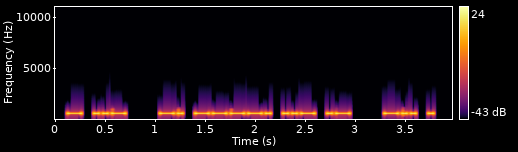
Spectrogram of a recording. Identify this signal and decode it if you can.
Morse code, heard as a keyed tone, about 27 wpm, 590 Hz. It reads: TU N9UA DE
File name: a92ge / SDRQuickAudio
